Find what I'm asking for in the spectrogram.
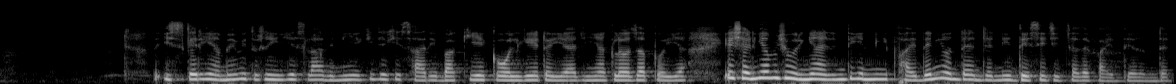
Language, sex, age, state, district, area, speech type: Dogri, female, 30-45, Jammu and Kashmir, Reasi, rural, spontaneous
